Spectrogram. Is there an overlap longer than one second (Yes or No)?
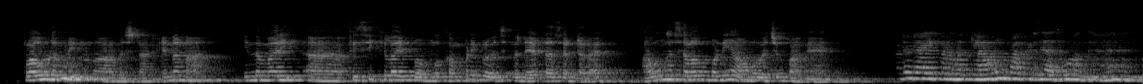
No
